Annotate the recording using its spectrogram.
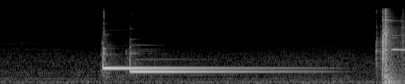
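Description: Two-tone ding-dong doorbell chime: a higher note, then a lower one a moment later, both ringing out and fading over about two seconds. A sharp clack comes near the end.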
